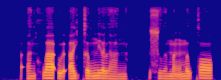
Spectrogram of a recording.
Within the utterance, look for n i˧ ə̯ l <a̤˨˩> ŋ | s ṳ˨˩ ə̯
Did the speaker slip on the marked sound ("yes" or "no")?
no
